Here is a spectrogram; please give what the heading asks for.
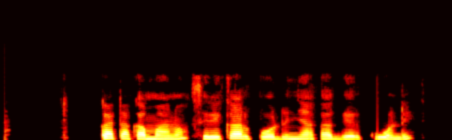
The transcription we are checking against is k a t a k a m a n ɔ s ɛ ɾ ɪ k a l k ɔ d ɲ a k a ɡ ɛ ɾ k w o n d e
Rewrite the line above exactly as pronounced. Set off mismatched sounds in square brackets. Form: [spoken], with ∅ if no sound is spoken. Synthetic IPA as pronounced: k a t a k a m a n ɔ s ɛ ɾ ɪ k a l [p] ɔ d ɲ a k a ɡ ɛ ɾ k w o n d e

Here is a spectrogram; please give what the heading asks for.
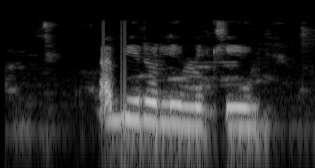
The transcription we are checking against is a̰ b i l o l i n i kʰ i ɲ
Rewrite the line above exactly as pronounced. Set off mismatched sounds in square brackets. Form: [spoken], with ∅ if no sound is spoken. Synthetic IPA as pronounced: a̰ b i [ɾ] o l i [m] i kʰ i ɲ

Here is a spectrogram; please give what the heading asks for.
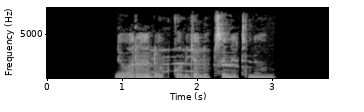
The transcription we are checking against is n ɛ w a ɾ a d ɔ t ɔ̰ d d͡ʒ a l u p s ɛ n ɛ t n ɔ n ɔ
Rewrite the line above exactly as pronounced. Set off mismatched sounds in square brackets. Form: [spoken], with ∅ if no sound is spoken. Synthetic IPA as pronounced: n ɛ w a ɾ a d ɔ [k] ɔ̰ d d͡ʒ a l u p s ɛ n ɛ t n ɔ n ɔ

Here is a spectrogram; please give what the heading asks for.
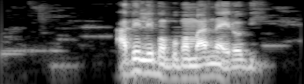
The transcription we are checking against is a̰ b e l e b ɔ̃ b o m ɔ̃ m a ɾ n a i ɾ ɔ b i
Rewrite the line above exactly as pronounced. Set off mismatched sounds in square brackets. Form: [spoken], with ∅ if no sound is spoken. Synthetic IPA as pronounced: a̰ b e l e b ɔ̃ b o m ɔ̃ m a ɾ n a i ɾ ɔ b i

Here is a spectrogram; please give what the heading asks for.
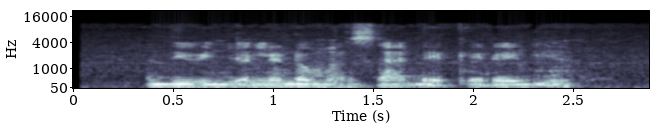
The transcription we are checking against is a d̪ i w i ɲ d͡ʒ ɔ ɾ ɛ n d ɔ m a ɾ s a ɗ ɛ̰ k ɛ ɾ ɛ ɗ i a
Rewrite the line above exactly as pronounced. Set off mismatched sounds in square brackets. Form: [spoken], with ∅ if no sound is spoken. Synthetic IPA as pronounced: a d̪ i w i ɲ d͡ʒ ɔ [l] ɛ n d ɔ m a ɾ s a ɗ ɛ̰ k ɛ ɾ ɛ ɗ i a

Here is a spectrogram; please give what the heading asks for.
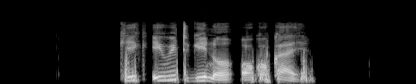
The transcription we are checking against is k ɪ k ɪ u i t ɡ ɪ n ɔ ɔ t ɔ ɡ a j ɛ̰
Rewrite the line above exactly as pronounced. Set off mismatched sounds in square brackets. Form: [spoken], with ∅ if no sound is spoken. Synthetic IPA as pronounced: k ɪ k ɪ [w] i t ɡ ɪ n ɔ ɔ [k] ɔ [k] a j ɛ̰

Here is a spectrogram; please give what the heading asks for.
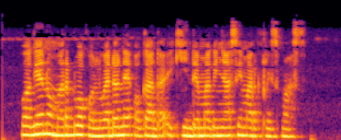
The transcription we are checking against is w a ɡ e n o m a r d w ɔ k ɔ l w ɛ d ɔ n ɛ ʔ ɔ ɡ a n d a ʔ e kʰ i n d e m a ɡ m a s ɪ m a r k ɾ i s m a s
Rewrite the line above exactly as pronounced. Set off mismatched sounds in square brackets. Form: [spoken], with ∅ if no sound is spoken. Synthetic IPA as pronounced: w a ɡ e n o m a r d w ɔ k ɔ l w ɛ d ɔ n ɛ ʔ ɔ ɡ a n d a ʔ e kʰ i n d e m a ɡ [ɲ] a s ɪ m a r k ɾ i s m a s

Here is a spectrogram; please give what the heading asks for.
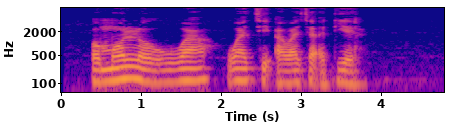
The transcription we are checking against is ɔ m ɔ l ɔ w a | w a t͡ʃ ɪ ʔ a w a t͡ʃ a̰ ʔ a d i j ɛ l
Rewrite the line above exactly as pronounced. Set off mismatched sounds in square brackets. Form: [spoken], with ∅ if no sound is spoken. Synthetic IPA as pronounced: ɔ m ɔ l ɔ w a | w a t͡ʃ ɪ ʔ a w a t͡ʃ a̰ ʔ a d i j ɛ l

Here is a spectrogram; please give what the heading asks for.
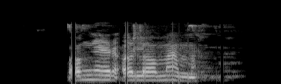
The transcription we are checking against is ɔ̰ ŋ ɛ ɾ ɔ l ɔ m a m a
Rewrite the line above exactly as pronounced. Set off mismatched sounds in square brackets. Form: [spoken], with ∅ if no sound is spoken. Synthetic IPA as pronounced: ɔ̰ ŋ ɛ ɾ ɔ l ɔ m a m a

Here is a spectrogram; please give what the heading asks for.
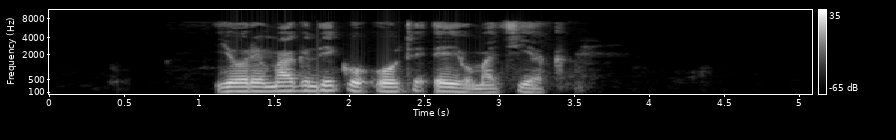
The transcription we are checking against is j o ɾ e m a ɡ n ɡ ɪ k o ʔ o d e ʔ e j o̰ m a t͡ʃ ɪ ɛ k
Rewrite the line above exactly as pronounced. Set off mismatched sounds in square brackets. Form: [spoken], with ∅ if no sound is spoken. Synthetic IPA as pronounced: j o ɾ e m a ɡ n [d] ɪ k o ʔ o [t] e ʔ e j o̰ m a t͡ʃ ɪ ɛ k

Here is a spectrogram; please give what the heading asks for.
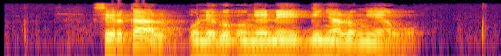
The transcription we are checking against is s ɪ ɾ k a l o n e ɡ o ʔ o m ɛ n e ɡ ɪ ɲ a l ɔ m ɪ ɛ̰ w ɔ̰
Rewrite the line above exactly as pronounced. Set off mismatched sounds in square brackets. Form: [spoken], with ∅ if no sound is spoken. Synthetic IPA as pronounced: s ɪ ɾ k a l o n e ɡ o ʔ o [ŋ] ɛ n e ɡ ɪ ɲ a l ɔ [ŋ] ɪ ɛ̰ w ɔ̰

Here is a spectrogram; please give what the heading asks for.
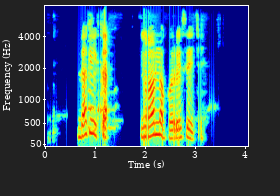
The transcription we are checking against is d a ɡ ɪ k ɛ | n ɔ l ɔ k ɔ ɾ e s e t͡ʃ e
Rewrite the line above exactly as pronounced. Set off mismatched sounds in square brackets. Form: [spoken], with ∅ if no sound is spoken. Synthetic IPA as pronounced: d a [k] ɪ k [a] | n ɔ l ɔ k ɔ ɾ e s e t͡ʃ e

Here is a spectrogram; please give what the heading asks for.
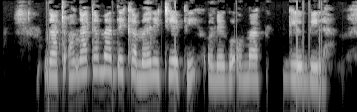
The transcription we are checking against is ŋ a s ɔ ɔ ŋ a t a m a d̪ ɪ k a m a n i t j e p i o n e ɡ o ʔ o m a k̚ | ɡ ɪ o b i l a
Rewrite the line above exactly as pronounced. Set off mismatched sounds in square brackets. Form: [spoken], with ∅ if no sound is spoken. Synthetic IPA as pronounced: ŋ a [t] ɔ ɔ ŋ a t a m a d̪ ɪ k a m a n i t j e p i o n e ɡ o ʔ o m a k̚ | ɡ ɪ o b i l a

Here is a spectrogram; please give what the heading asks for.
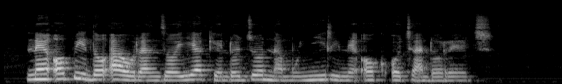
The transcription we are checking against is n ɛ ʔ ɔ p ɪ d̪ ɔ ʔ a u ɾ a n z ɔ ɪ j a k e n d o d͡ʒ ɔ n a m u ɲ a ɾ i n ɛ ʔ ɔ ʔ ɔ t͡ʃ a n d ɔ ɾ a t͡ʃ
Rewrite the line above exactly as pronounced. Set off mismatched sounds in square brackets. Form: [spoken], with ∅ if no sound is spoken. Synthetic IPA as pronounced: n ɛ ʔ ɔ p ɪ d̪ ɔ ʔ a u ɾ a n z ɔ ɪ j a k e n d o d͡ʒ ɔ n a m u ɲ [i] ɾ i n ɛ ʔ ɔ [k] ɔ t͡ʃ a n d ɔ ɾ [ɛ] t͡ʃ

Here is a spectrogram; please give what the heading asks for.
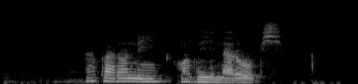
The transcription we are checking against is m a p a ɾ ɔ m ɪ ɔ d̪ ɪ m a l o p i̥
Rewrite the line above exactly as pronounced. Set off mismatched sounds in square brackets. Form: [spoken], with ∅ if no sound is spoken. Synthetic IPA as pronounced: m a p a ɾ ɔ [n] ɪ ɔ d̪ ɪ [n] a [ɾ] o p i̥

